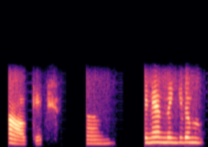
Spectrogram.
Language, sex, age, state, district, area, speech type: Malayalam, female, 30-45, Kerala, Idukki, rural, conversation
